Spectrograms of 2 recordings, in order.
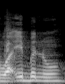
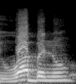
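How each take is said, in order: First: The 'i' sound is pronounced separately before 'bnu'. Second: The words are joined, dropping the 'i' sound. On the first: The speaker calls it wrong. "Jadi bukan wa ibnu, bukan" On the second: The speaker calls it right. "dia disambung. Jadi wabnu"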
